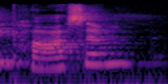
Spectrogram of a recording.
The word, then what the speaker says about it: opossum: Opossum official. Do you just say possum? Opossum? Yeah, do you just say possum? Opossum? How do you say it?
